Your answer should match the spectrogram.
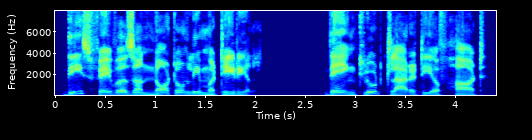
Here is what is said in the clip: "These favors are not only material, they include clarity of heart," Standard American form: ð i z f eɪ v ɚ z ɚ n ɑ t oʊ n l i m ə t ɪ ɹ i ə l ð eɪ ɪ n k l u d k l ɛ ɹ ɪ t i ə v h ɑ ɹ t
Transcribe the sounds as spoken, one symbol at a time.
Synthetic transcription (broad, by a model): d i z f eɪ v ɚ z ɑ n ɑ t oʊ n l i m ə t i ɹ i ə l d eɪ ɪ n k l u d k l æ ɹ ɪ t i ə v h ɑ ɹ t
